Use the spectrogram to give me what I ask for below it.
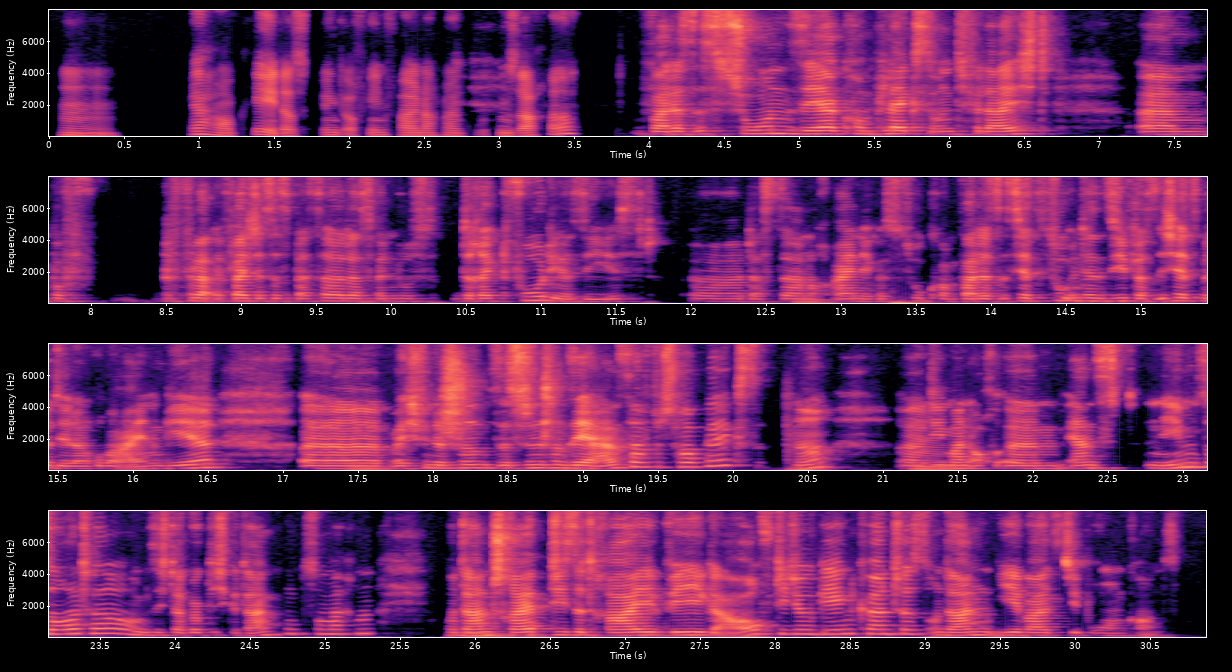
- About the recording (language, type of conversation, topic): German, advice, Wie kann ich Entscheidungen treffen, ohne mich schuldig zu fühlen, wenn meine Familie dadurch enttäuscht sein könnte?
- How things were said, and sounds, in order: static; mechanical hum; other background noise; tapping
